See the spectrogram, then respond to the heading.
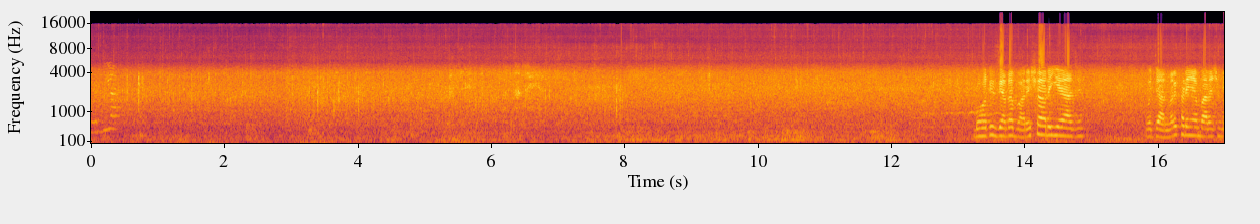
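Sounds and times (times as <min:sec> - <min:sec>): heavy rain on dirt and puddles: 0:00.0 - 0:17.0.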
